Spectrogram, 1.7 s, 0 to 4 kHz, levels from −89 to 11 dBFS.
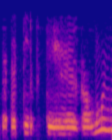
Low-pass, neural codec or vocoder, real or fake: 3.6 kHz; codec, 44.1 kHz, 1.7 kbps, Pupu-Codec; fake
